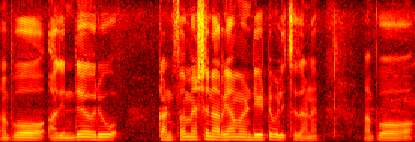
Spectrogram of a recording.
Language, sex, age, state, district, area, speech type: Malayalam, male, 18-30, Kerala, Kozhikode, rural, spontaneous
